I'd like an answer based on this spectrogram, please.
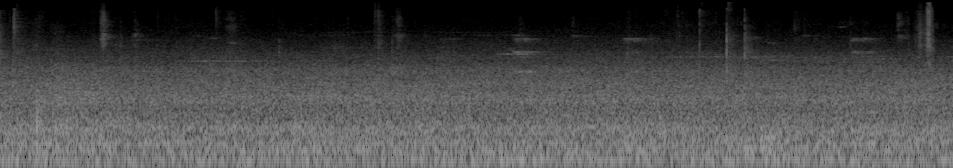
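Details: A steady low rumble like passing traffic or a train, with faint clicks and no animal voice.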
